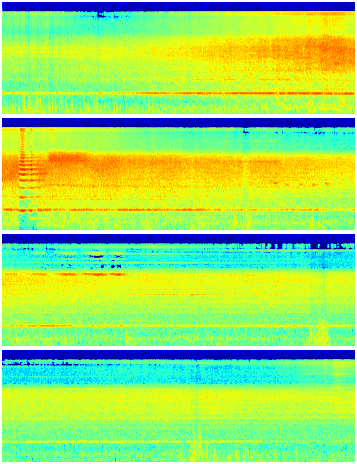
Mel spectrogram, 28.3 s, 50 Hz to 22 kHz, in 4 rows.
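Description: Intercity train hauled by an EU44 Husarz (Siemens Taurus) electric locomotive running through the station. A steady rumble of wheels on rail carries a steady high tone that dips slightly in pitch as the locomotive passes, about seven seconds in, which is the loudest moment. The coaches then run by more quietly, with two knocks later on.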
